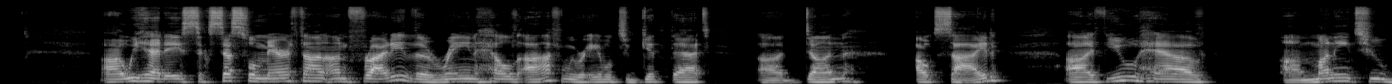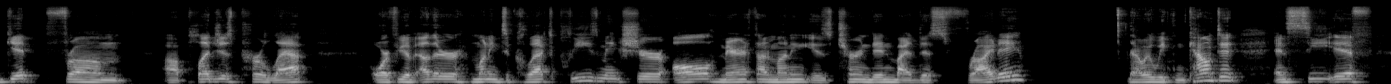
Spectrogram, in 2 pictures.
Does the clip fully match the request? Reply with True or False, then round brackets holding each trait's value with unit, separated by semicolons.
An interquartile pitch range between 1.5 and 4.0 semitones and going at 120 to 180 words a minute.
True (3.7 semitones; 140 wpm)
